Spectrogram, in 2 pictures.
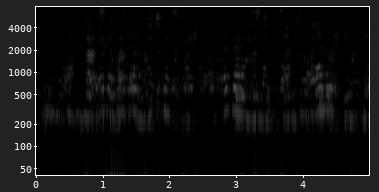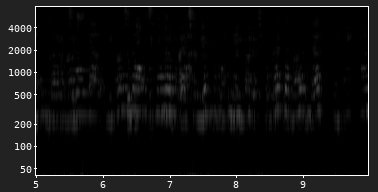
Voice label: female synth conv sim; SiSEC10; underdetermined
